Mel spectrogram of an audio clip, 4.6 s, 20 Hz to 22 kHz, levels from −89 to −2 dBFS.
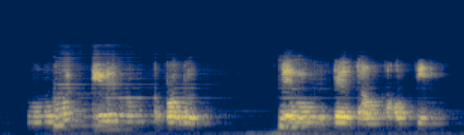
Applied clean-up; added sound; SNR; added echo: neural mask model DeepFilterNet 3.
